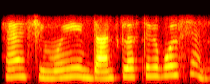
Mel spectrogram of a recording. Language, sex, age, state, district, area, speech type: Bengali, female, 18-30, West Bengal, Uttar Dinajpur, rural, conversation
